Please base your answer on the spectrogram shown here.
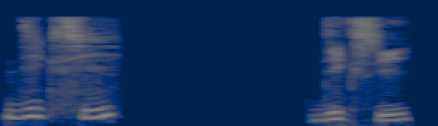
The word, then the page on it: Dixie: French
